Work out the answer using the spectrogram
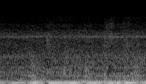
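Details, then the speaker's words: Lexus LS460 V8 rough idle, lumpy and stumbling with a missing beat; cylinder 1 (bank 2) found misfiring, no misfire code; plug replaced and coil swapped to another cylinder to test whether the coil is at fault. "engine idling on this car is very rough if you are watching this video then there is a chance you're having same problem"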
